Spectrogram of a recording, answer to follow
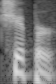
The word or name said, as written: chipper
